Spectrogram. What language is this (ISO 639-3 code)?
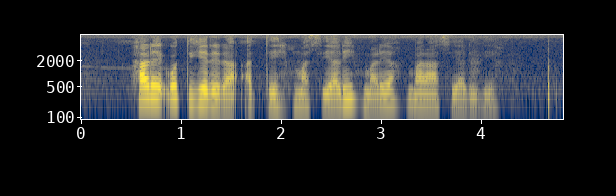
kik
